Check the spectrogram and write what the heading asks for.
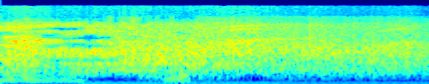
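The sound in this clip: A cheering crowd sound effect played on a radio show gives dense, steady cheers and applause. A voice is heard briefly at the start before the cheering carries on alone and fades slightly.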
